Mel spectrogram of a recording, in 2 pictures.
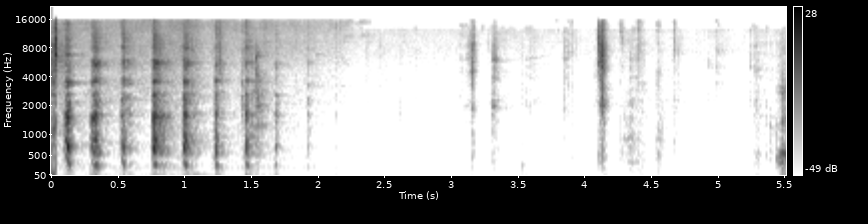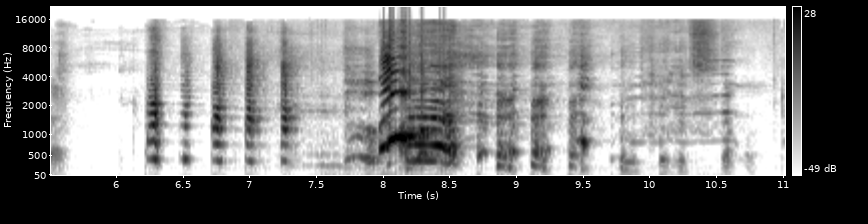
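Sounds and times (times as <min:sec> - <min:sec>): people laughing: 0:00.0 - 0:01.8, 0:06.2 - 0:10.8.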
